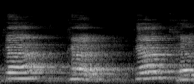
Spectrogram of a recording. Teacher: क अल्पप्राण है और क का ही महाप्राण है ख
